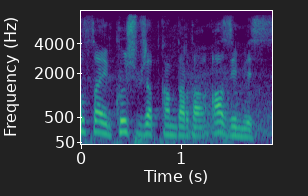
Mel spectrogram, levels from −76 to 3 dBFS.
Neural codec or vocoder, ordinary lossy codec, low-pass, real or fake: none; none; 7.2 kHz; real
